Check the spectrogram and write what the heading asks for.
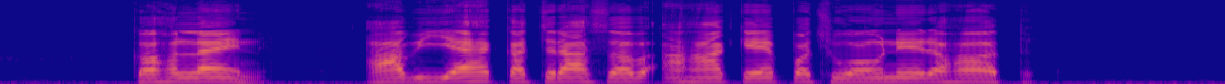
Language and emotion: Maithili, neutral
